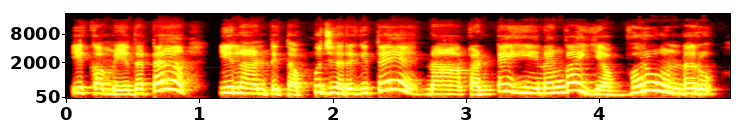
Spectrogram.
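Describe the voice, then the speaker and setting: A woman's voice: on the high side, very animated, measured pace, a little mellow. A woman voicing an angry, domineering young wife who harshly scolds her sister-in-law in a storybook reading. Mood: resentful.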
